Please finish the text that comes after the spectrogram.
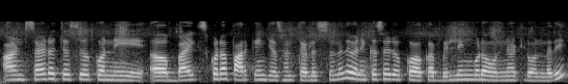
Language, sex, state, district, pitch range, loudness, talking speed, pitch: Telugu, female, Andhra Pradesh, Annamaya, 195-230 Hz, -17 LUFS, 170 wpm, 210 Hz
